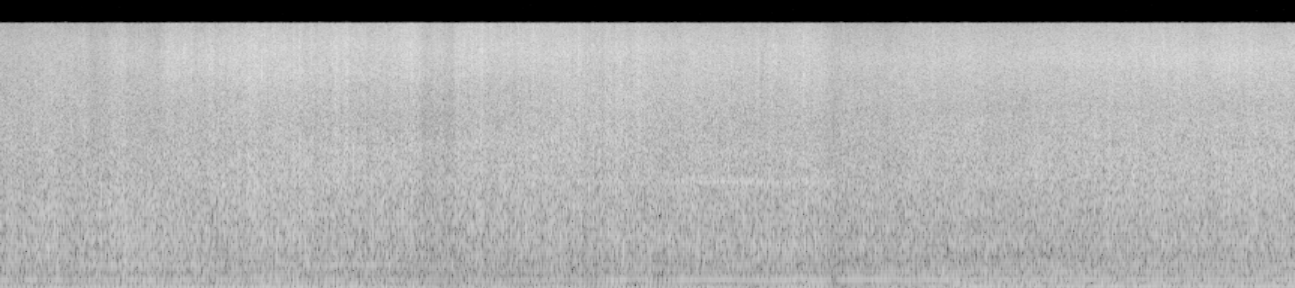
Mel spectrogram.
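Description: Boat engine running steadily under way, with water washing past the hull. The engine's low hum changes about eleven seconds in.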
